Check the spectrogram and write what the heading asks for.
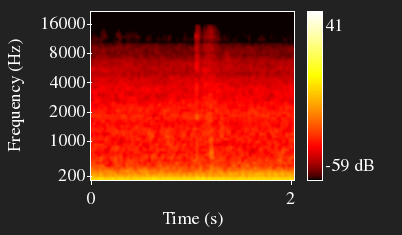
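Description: A steady low hum, even in pitch and level, from a motor or appliance running in the background.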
